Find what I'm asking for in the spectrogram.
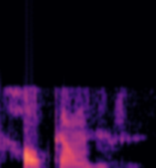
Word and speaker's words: Holcomb: Cindy Holcomb. – Spell that last name. – H-O-L-C-O-M-B.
